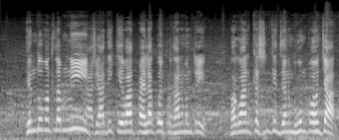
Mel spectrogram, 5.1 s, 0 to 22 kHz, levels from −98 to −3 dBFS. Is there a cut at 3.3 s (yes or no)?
no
